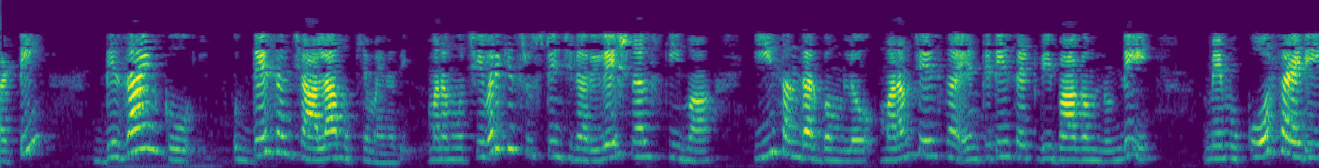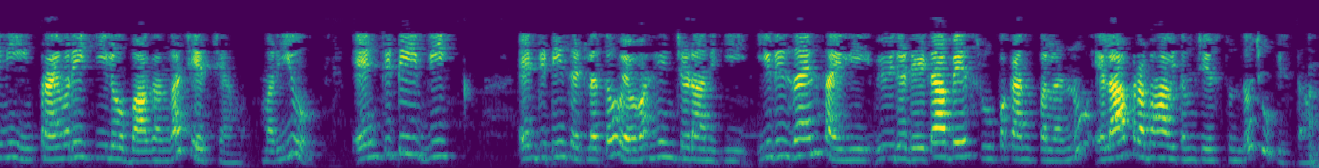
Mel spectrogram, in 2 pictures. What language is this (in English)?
Telugu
